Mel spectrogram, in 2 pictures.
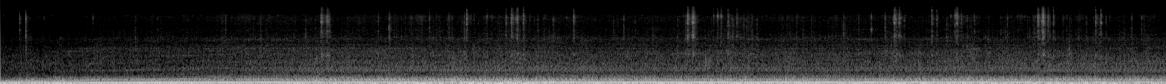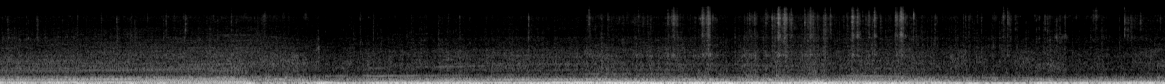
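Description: Engine of a 1984 Doğan car running under load as it climbs a steep, winding road, heard from inside the cabin. The engine note dips briefly about fourteen seconds in, then runs louder. Small rattling ticks come and go throughout.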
